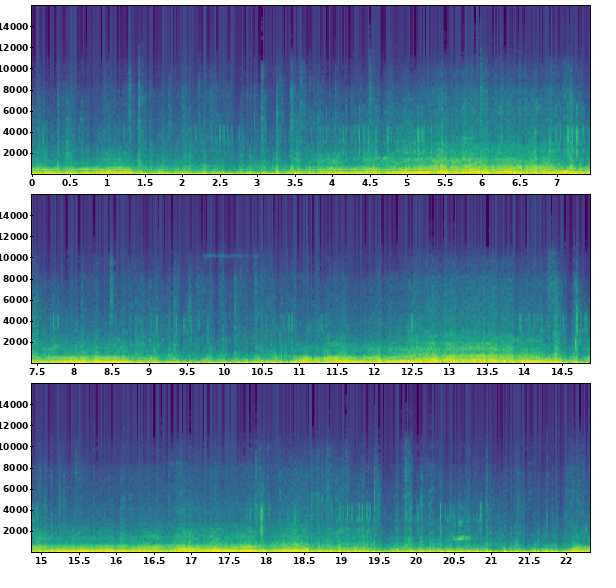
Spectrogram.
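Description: Škoda Felicia's engine heard from inside the cabin during a slalom run, revving hard and easing off as the car accelerates and slows. Its pitch climbs and drops several times, holds steady for a few seconds in the middle, and falls again near the end.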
